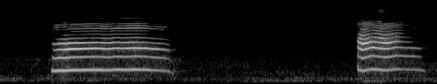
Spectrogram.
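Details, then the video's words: Two kitten meows: the first long and flat, lasting over a second, and the second shorter with a quick rise and fall. A quiet pause of about two seconds separates them, with a soft hum in the background. "LITTLE KITTEN MEOWING"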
